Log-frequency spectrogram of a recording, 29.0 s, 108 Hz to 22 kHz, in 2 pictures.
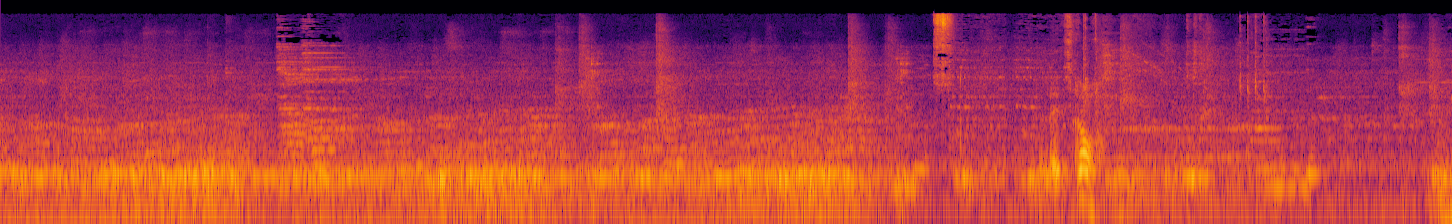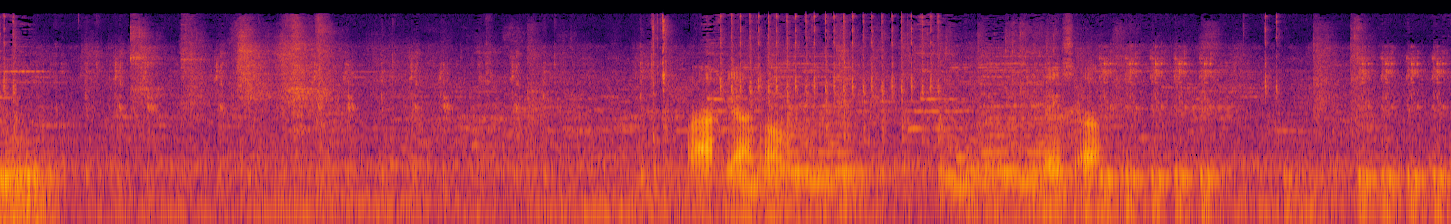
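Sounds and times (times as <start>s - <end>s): slot machine music and jingles: 9.0s - 13.2s, 21.0s - 26.8s.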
